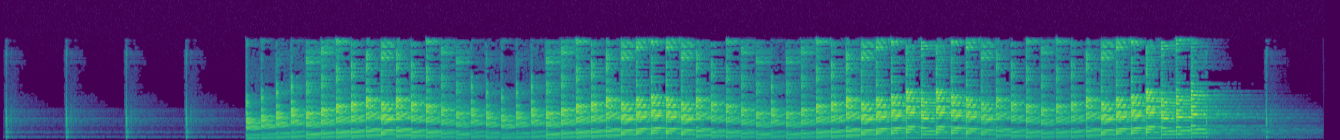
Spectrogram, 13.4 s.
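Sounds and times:
scales played on three strings: 0:02.5 - 0:13.0.

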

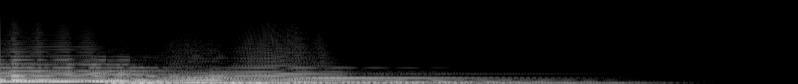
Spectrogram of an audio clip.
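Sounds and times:
Buchla synthesizer pad playing: 0:00.0 - 0:05.4.

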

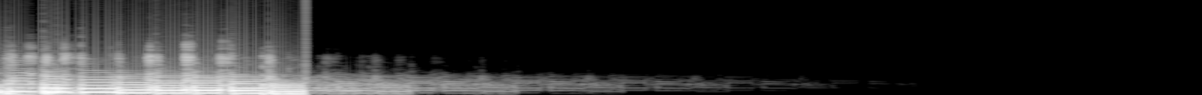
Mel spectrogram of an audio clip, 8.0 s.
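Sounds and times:
bass: 0:00.0 - 0:03.4.

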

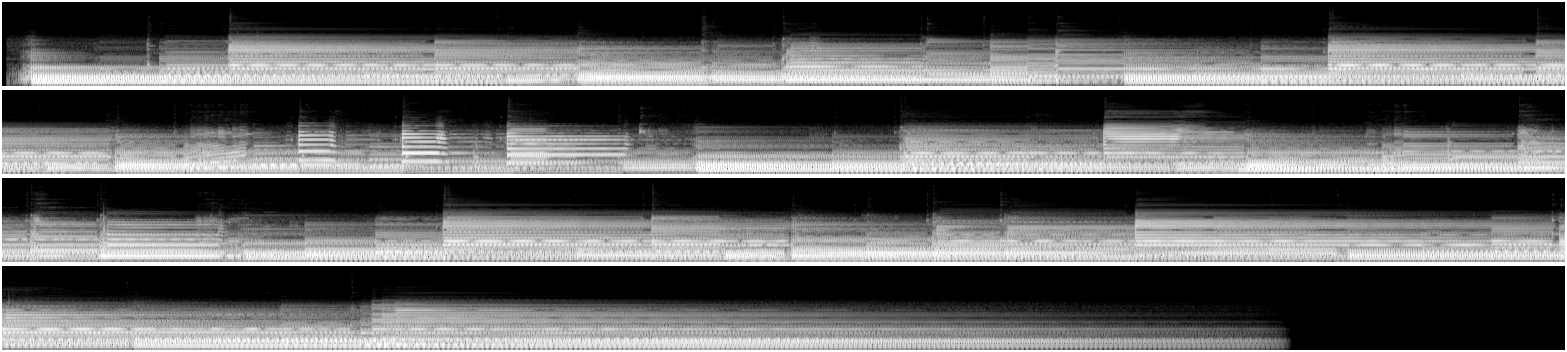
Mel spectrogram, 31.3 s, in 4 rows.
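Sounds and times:
PRS SE Hollowbody II clean guitar sound on bridge humbucker: 0:00.0 - 0:29.9.

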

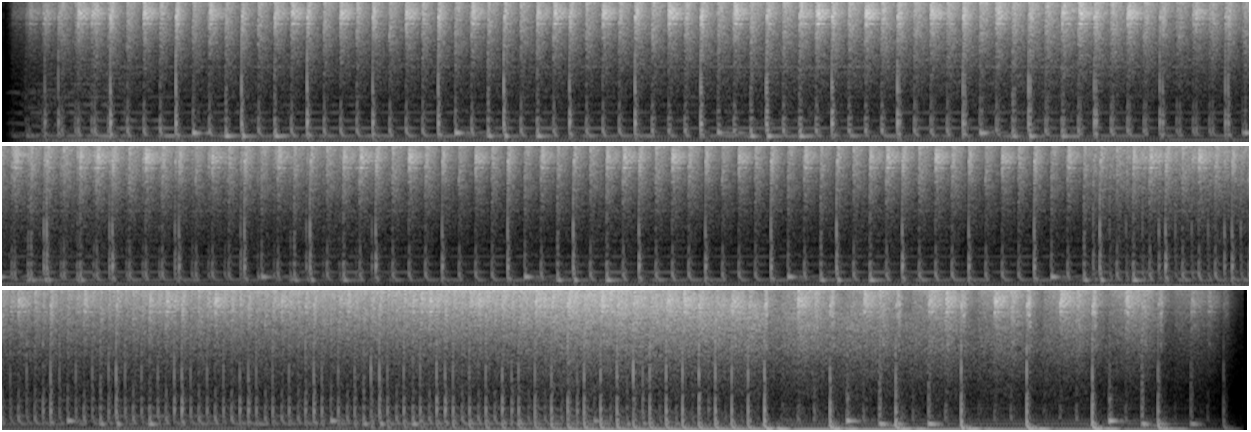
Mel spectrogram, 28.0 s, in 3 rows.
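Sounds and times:
music loop: 0:00.2 - 0:28.0.

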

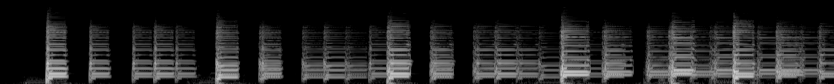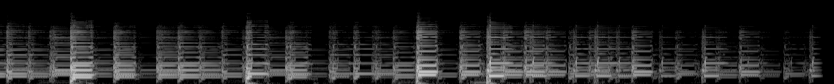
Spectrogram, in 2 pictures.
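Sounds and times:
guitar: 0:00.3 - 0:16.6.

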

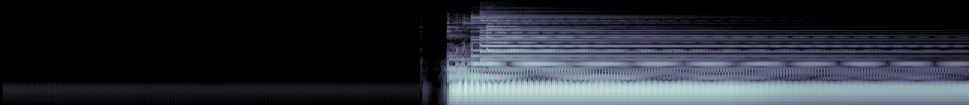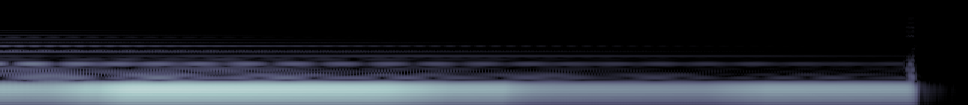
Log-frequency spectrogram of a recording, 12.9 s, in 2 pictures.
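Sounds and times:
low guitar: 0:02.8 - 0:12.6.

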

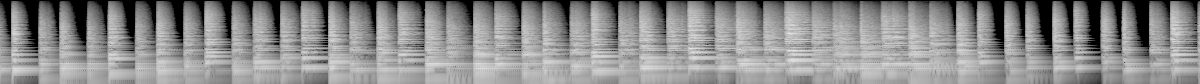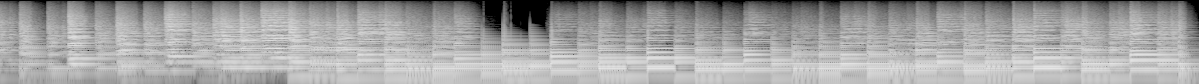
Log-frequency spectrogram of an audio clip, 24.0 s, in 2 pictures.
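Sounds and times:
modular synthesizer plonk bass: 0:00.0 - 0:23.9.

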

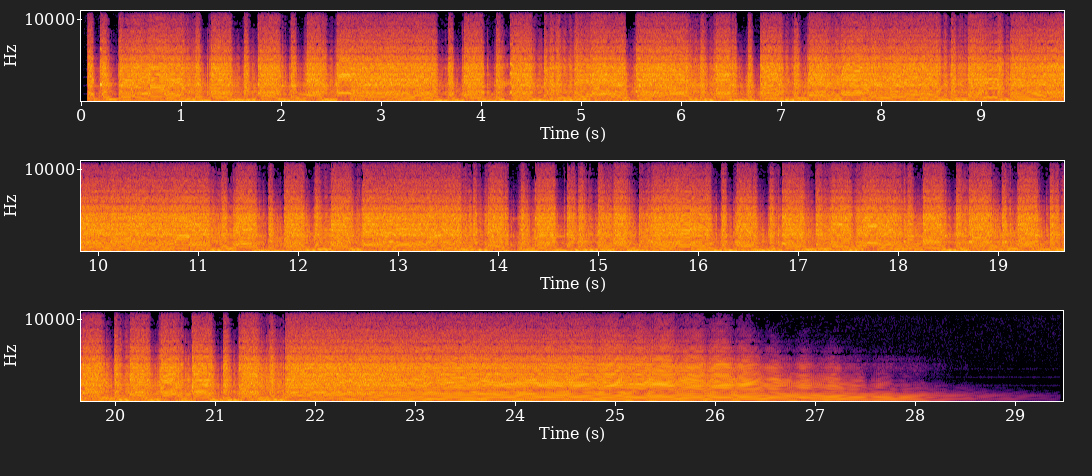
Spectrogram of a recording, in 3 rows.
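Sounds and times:
high gain distortion: 0:00.1 - 0:28.1.

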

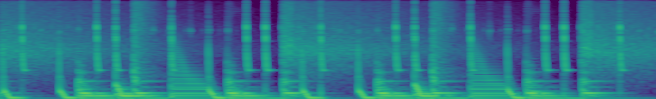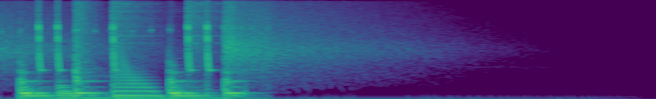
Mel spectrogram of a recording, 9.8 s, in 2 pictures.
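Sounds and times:
drum downbeat: 0:00.0 - 0:07.4.

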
